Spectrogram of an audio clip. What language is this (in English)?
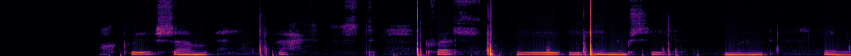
Icelandic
